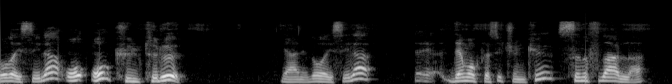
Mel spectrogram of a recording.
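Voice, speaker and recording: A man's dark, mellow voice at a fairly slow pace. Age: 50s. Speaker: professor and author. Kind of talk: interview.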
